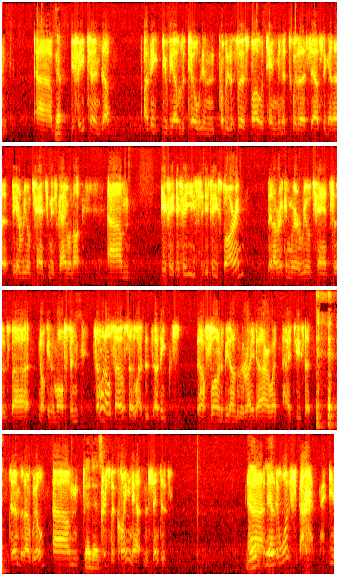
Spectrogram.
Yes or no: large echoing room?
no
